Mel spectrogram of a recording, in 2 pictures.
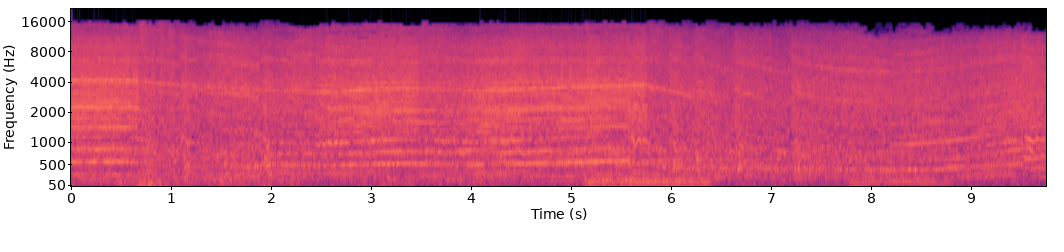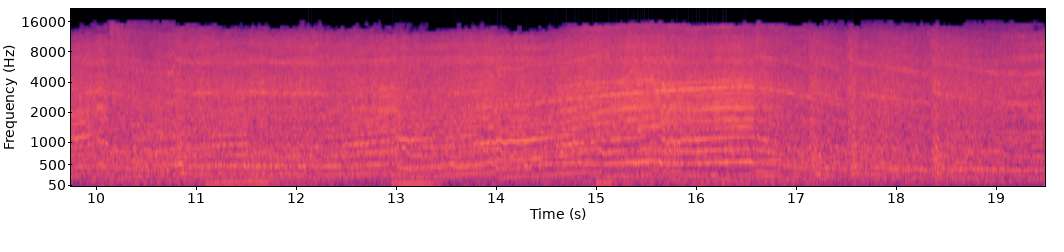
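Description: A racing car engine screams, rising and falling in pitch as it shifts gears.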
